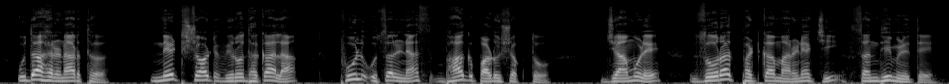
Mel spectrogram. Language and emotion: Marathi, neutral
